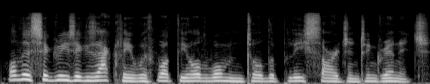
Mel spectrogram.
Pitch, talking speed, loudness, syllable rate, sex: 155 Hz, 210 wpm, -16 LUFS, 5.5 syllables/s, male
